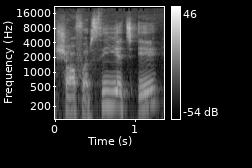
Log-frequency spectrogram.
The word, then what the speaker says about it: chauffeur: इसका मतलब आप ये समझ सकते हैं जो प्रोफेशनल ड्राइवर होता है उसे शॉफर बोलते हैं, शॉफर, CHAUFFEUR, शॉफर। इसकी स्पेलिंग पूछी जाती है स्पेलिंग मिस्टेक्स में, तो शॉफर की स्पेलिंग आप लिख करके याद कर लेंगे।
